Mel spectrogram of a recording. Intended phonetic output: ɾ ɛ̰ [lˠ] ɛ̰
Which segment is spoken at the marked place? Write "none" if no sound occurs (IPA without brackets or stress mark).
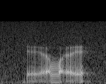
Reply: lˠ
